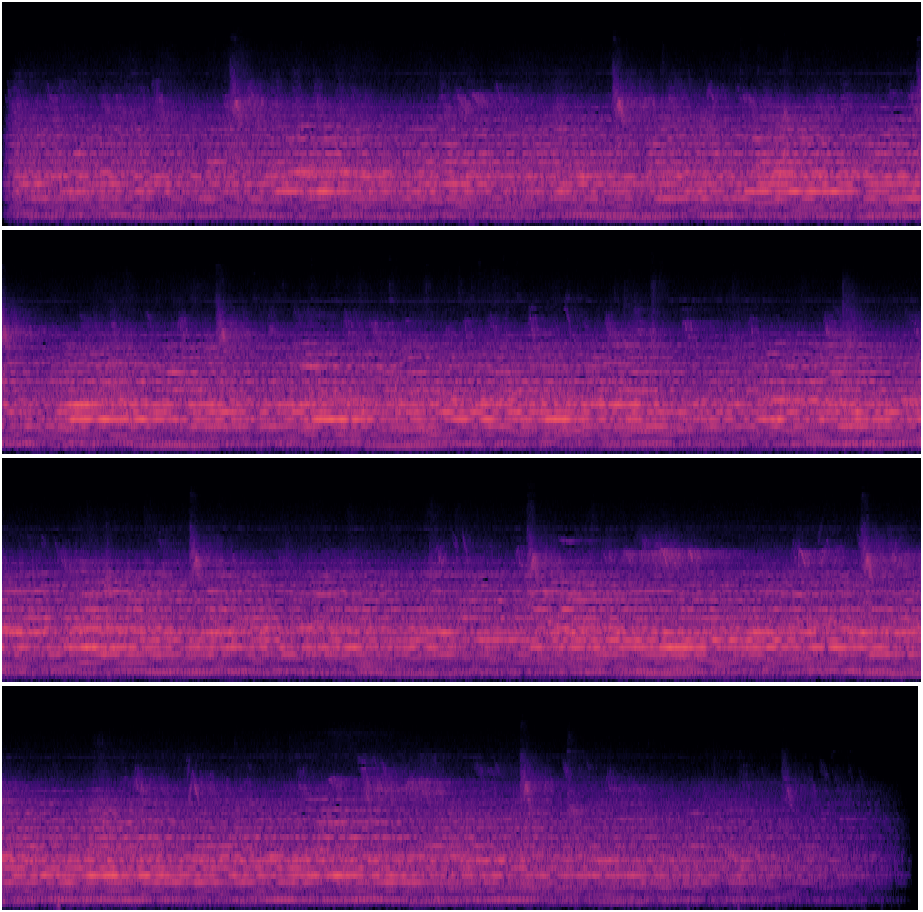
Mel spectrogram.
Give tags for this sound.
birds; ambience; berlin; germany; prayers; ambient; ambiance; peaceful; atmos; field-recording; church; sunday; bells; atmosphere; city

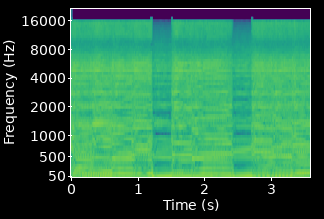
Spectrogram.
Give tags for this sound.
experimental; glitch; idm; extreme; drums; drumloops; electro; processed; breakbeat; rythms; hardcore; electronica; acid; sliced

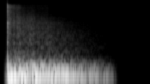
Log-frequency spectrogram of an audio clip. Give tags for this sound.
smack; concrete-wall; crack; slam; hit; kick; slap; pop; fist; thump; concrete; human; knuckle; concretewall; hand; hits

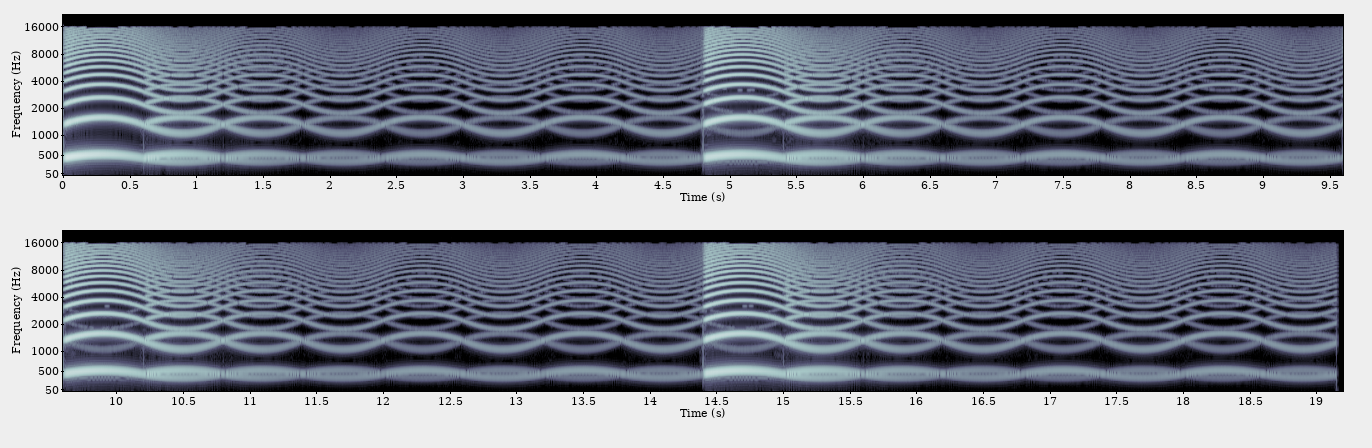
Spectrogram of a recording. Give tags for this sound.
alarm; alert; alerts; cell; cell-phone; cellphone; mojo; mojomills; phone; ring; ring-tone; ringtone; sine

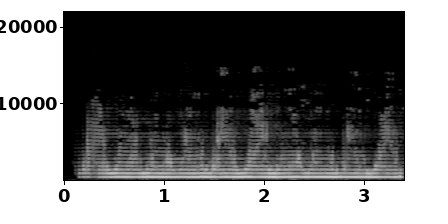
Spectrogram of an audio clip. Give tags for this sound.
noise; sci-fi

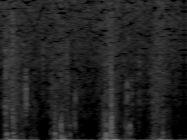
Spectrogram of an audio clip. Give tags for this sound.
walk; walking; carpet; steps; footsteps; floor; shoes; tiles; foley

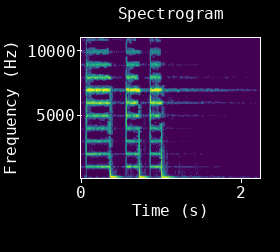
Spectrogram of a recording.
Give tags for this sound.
Sound; broadcasting; Fx

